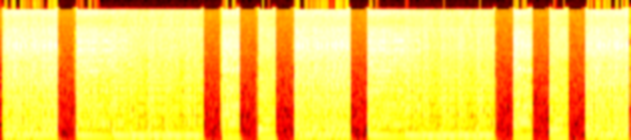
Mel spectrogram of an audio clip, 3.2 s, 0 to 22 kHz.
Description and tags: Orion Beat 2
LSDJ At its best (well... ) I just bought the thing. Lay off these rythms Kids....
little, my, kitchen, lsdj, nanoloop, today, table, glitch, me, c64, melody, chiptunes, drums, sounds, big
